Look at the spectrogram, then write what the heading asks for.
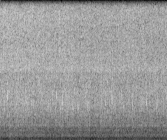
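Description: Onion and tomato sautéing in a pan, a steady loud sizzle with constant hiss and no pauses.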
